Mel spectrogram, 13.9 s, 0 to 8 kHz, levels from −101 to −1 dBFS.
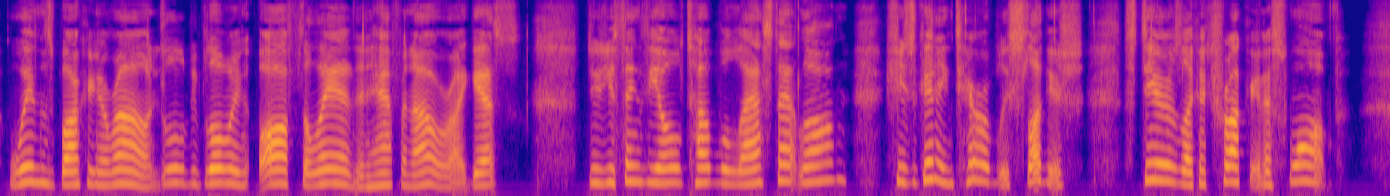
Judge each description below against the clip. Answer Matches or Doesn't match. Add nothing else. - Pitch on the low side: Doesn't match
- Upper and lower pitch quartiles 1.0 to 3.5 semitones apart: Matches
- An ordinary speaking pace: Matches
